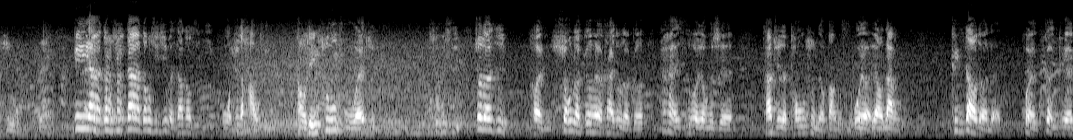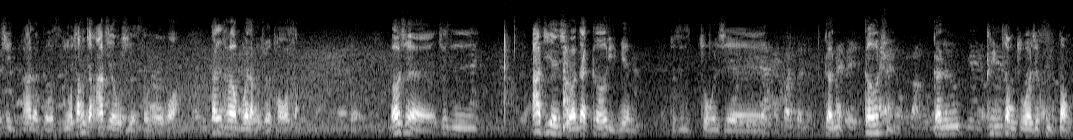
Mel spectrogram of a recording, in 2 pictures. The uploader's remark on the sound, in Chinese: 錄音地點：台南 牽咖啡 Chen Coffee。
